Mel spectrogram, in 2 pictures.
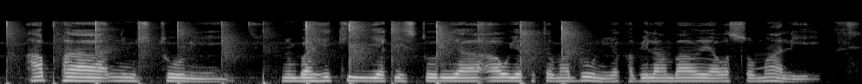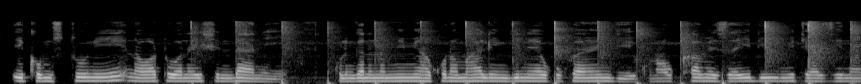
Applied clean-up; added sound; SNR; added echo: none; Hands; 13 dB; none.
